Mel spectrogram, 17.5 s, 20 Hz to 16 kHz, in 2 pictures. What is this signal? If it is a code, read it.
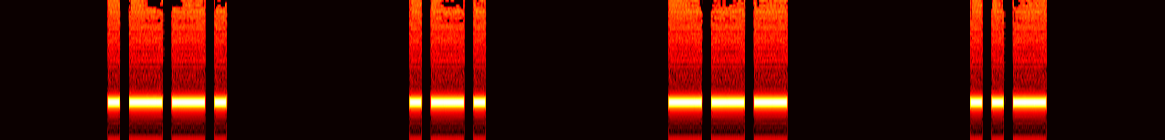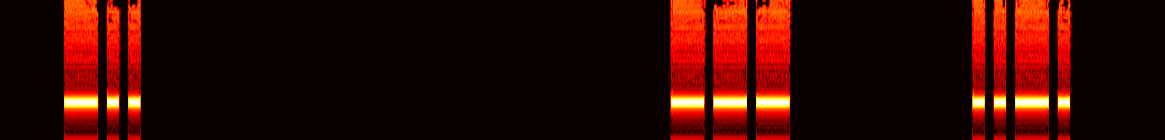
Morse code, heard as a keyed tone, about 15 wpm, spaced as for 5 wpm, 1000 Hz. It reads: PROUD OF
